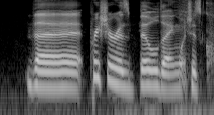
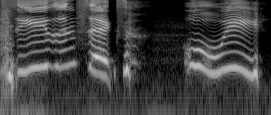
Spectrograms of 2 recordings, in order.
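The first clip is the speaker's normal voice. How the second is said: very high, drawn-out strained squeak; clenched throat; 11 semitones higher, much slower than usual. Shown as a demonstration. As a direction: squeeze it slowly out at the top of the voice. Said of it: "Clenching up".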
